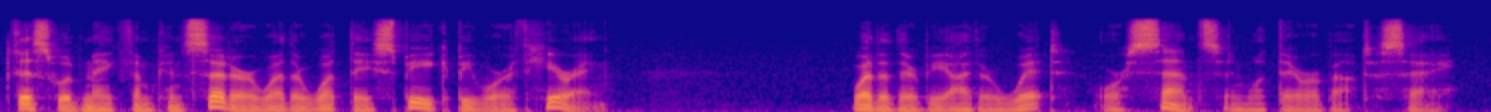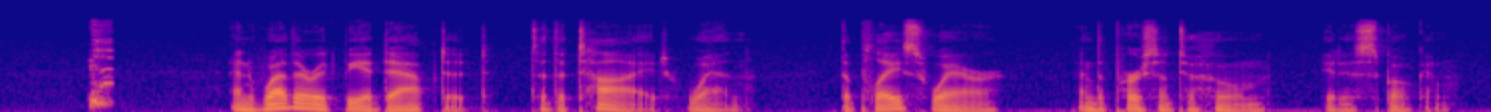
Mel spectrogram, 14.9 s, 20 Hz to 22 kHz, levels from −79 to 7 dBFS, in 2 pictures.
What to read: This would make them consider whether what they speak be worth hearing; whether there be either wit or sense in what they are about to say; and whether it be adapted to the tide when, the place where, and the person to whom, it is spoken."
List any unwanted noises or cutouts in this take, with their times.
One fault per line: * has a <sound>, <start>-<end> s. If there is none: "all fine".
* has a laugh, 7.9-8.0 s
